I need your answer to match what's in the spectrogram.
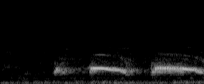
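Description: Spotted dove cooing: a short soft note, then two longer mellow hoots, each steady then gently falling, low-pitched and hollow.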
